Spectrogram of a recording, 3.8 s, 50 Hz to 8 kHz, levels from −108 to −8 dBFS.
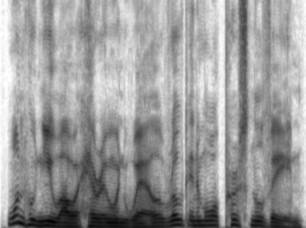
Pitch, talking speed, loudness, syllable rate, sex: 140 Hz, 190 wpm, -15 LUFS, 4.9 syllables/s, male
